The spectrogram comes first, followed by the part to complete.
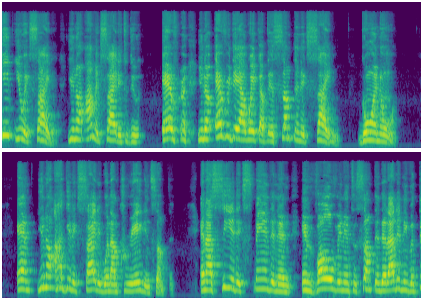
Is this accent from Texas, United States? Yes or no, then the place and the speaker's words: no; New Orleans, Louisiana, United States; I'm a Louisiana girl. I was born and raised in New Orleans, Louisiana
